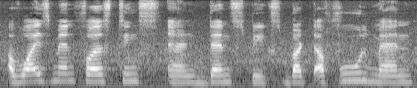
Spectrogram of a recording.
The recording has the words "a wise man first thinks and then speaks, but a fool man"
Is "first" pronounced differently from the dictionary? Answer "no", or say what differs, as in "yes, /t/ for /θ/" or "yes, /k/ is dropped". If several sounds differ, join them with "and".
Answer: no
